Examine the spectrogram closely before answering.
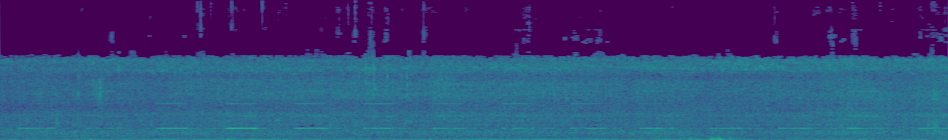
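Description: Semi truck's backup alarm beeping steadily, about two beeps a second, over the low rumble of the truck reversing a trailer. A single heavy low thump about seven seconds in.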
